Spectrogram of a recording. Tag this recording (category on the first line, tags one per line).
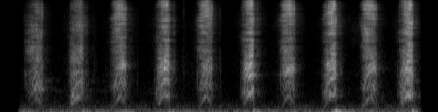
Sound effects > Objects / House appliances
backpack
clothing
trousers
unzip
zip
zipper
